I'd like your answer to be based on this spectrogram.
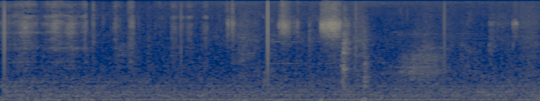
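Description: A pencil draws a circle for a figure's head on paper, a close continuous scratchy rubbing of graphite against the sheet lasting several seconds with slight pauses, no talk.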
